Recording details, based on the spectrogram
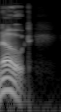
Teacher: >> And for O in note, you glide through an O shape, literally rounding your lips at the end of the sound.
